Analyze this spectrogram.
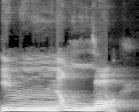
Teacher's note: نتم كسرة الهمزة، نشد النون بغنى أكمل ما تكون إن الله. ننتقل من فتحة النون إلى تغليظ اللام في اسم الجلالة جل في علاه. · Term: غنة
